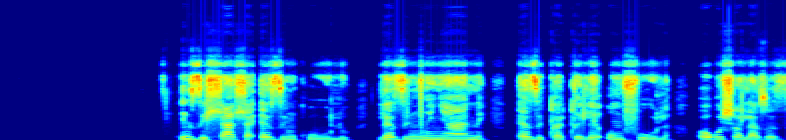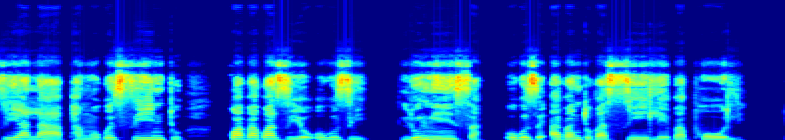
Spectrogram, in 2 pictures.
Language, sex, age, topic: North Ndebele, male, 50+, health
